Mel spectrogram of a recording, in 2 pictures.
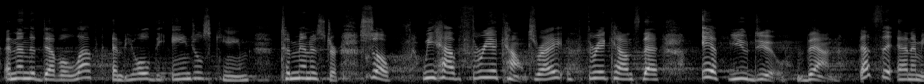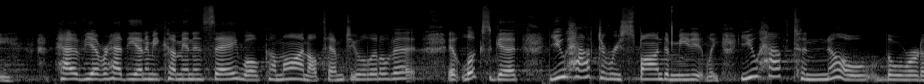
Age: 40-59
